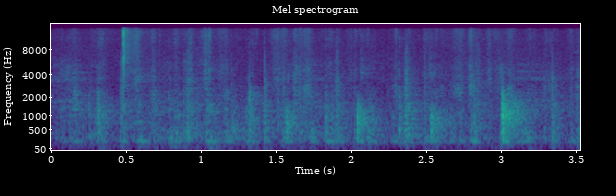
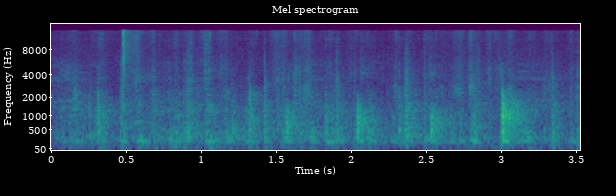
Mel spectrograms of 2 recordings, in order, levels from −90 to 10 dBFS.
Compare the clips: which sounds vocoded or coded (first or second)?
second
